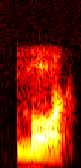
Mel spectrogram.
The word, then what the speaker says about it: Moors: How do you pronounce that? M O R S. Anyway, Moors. more. Okay. More as in I want more.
